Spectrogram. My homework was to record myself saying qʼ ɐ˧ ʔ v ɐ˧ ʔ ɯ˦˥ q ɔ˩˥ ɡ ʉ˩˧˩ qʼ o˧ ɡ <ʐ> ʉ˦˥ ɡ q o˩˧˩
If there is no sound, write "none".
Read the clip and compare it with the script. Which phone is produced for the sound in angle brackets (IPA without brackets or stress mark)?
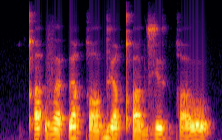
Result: z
